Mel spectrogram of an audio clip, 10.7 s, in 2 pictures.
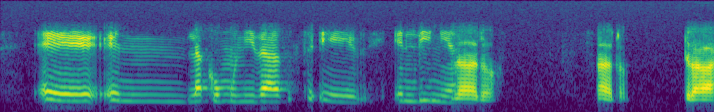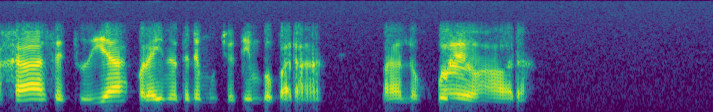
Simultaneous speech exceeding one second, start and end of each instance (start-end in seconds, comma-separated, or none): none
